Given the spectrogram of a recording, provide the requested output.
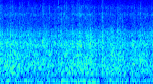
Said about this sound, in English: Starting to rain now, and I just wanted to record that little reflection.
